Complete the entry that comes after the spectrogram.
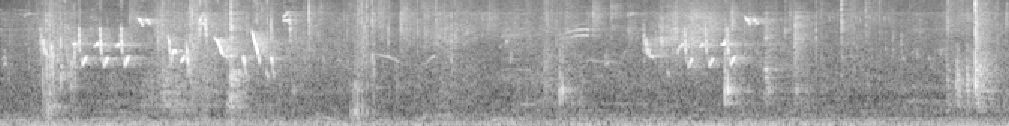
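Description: A bird sings a quick phrase of short high chirps in the opening two seconds and repeats it about four seconds in, over a steady low rumble and a few faint knocks.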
